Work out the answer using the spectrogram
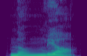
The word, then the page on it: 能量: néng liàng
